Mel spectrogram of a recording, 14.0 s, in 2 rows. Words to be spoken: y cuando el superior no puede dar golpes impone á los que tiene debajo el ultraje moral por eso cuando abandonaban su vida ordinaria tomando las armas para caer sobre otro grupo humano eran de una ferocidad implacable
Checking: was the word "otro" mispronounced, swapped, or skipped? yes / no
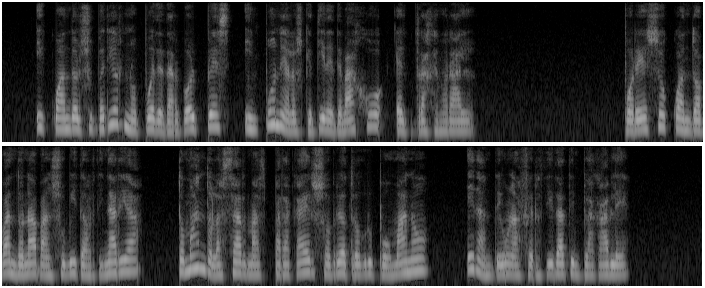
no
